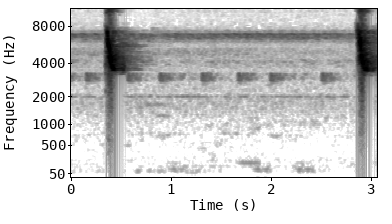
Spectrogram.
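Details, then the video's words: Female chestnut-bellied seed finch giving two sharp, bright chips that fall steeply in pitch, about two and a half seconds apart, with a faint high hum between. "Canto Curió fêmea."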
